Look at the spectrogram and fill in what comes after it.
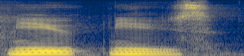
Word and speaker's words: MewMews: It's called Miu Miu, but it's not Miu Miu as in Miu Miu and Prada. It's spelt M-E-W-M-E-W-S. – Mm-hmm. – Miu Miu's.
